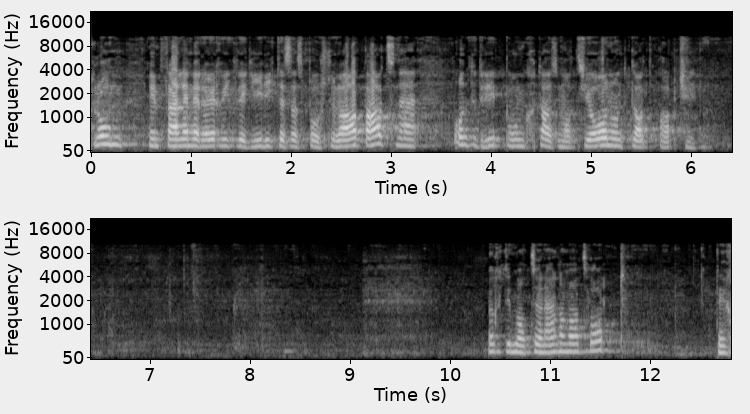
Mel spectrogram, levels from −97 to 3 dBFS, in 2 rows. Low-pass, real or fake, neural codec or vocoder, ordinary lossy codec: none; fake; vocoder, 22.05 kHz, 80 mel bands, HiFi-GAN; none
